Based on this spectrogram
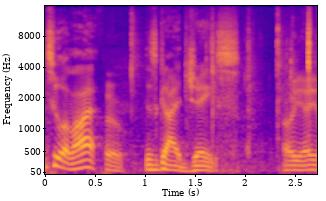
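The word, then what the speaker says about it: Jayze: guy jace oh yeah but it's spelled i-a-y-z-e i don't know how in the maybe i'm just oh i'll get it i don't know how the you get jace from that yeah like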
